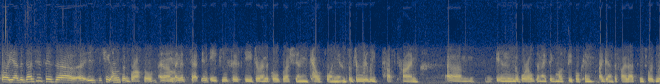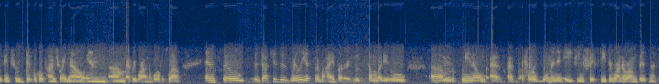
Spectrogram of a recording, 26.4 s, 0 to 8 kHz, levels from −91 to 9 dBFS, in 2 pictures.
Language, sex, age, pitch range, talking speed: English, female, 40-59, 125-160 Hz, 190 wpm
